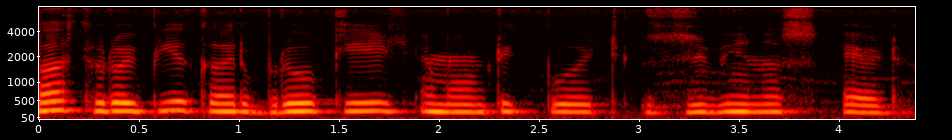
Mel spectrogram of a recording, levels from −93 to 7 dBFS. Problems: constant background noise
